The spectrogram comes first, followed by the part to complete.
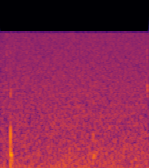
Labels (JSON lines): {"label": "ambient", "recorder": "HydroMoth"}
